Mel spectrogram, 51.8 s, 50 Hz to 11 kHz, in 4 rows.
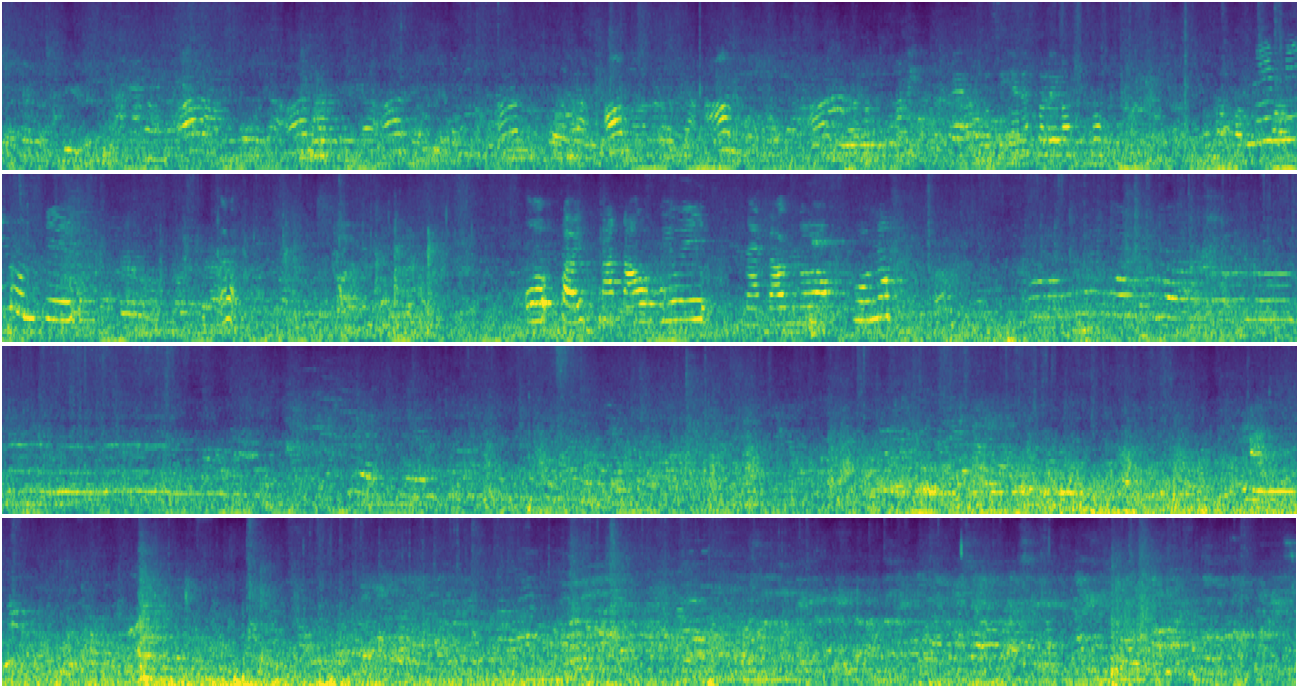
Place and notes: It's midsummer eve, a national holiday in Finland. People are shopping for their last-minute groceries. Especially a lot of families at the store. Zoom H5, default X/Y module inside the shopping cart.
Manner-Suomi, Suomi, 19 June, ~11:00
